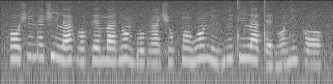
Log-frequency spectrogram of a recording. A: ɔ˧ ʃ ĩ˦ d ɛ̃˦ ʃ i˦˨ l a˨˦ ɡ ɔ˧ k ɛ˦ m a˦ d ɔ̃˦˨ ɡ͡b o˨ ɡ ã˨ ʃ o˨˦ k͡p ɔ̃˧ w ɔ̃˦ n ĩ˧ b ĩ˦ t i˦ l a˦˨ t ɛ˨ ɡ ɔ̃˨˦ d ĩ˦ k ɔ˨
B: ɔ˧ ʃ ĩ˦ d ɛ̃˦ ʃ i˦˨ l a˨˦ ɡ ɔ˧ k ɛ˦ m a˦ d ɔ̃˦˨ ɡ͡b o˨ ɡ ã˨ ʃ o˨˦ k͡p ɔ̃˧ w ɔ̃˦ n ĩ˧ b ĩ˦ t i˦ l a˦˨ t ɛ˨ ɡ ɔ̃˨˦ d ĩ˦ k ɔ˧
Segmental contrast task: B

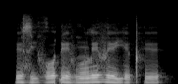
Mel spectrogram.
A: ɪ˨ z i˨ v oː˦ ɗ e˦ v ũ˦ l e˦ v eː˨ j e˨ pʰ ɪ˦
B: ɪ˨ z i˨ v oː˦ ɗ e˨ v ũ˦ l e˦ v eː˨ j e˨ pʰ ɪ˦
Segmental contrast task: B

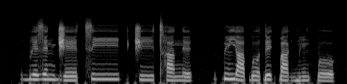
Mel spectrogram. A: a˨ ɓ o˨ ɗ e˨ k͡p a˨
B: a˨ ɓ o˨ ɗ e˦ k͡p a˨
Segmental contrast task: B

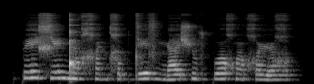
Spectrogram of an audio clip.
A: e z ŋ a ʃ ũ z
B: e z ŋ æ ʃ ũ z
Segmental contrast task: B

